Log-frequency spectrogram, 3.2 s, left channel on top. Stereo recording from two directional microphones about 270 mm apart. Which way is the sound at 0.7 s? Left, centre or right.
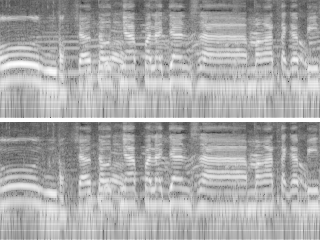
Centre.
